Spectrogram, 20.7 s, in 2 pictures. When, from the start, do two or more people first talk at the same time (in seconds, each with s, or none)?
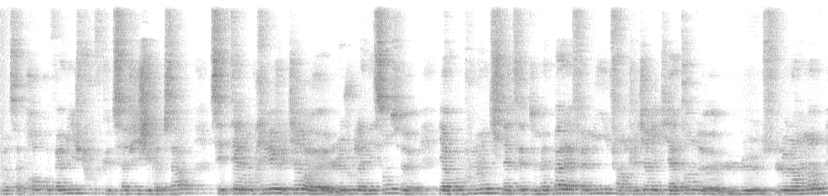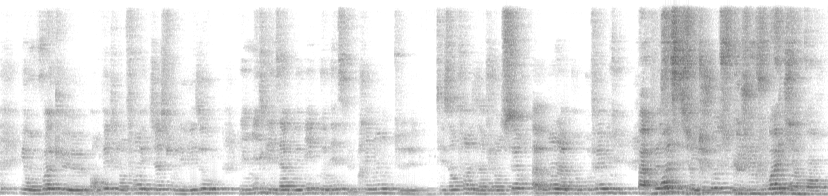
18.3 s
